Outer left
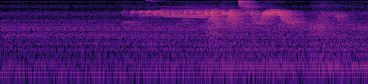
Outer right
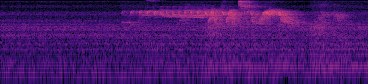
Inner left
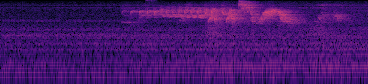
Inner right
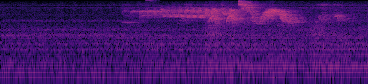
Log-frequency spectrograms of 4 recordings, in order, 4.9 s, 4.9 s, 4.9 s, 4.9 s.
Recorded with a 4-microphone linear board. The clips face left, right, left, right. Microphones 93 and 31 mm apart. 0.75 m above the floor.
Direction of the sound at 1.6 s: 35° left (ahead or behind).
